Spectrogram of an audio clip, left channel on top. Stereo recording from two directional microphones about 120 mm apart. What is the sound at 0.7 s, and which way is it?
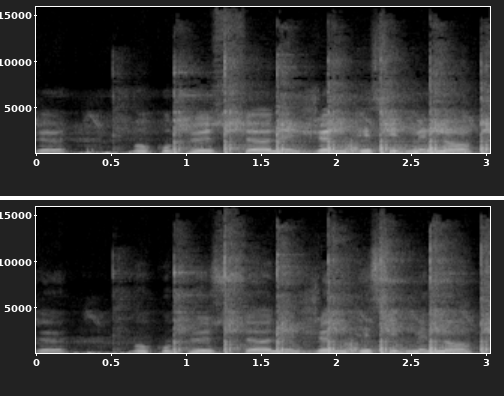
Speech, 30° right (ahead or behind).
